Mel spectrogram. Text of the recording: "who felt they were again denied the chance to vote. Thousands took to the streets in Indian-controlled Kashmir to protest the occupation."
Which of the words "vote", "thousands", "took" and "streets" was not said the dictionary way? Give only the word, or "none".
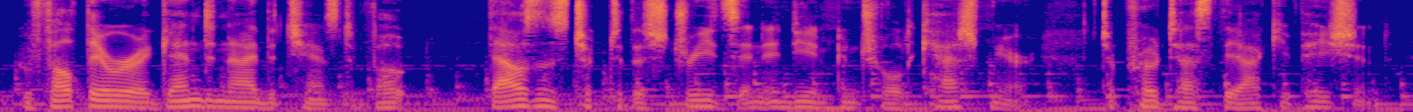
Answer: none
